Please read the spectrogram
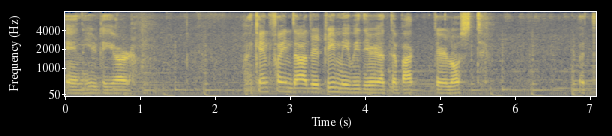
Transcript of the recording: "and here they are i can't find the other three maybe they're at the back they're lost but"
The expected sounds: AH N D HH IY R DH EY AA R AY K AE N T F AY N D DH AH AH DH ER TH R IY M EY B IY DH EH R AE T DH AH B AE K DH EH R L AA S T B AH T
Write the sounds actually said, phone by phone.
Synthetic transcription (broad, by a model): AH N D HH IY R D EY AA R AY K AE N T F AY N D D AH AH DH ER T R IY M EY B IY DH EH R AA T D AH B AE K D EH R L AA S T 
